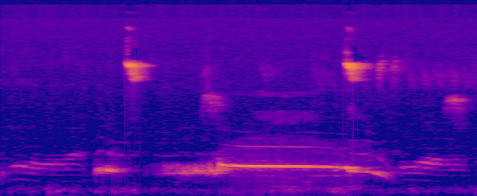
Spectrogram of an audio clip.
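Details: A five-month-old puter pelung Barbary dove from a home garden gives a few short gurgling coos, then one smooth, level, low coo held for about a second and a half, while small birds chirp faintly in the background.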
